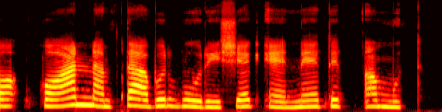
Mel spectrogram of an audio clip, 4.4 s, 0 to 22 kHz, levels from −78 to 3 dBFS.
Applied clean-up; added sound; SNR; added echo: neural mask model DeepFilterNet 3.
